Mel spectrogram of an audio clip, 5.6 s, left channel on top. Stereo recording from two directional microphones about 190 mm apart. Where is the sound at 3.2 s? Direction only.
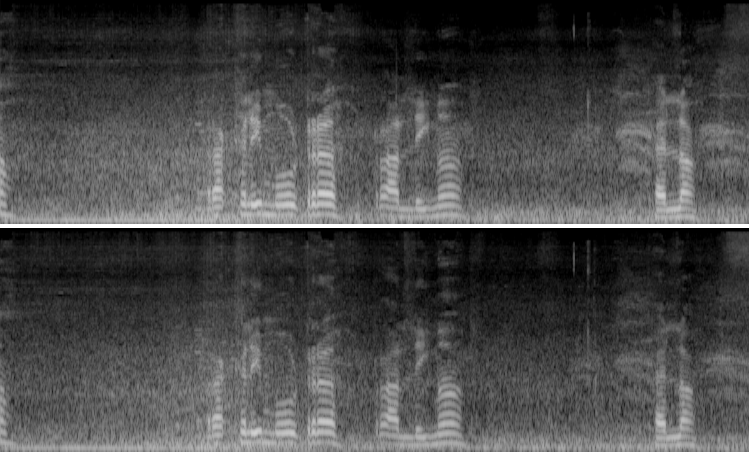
30° right (ahead or behind).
